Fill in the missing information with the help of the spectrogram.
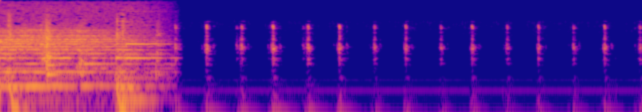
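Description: A burst of loud music cuts off abruptly, followed by a wall clock ticking alone: sharp, evenly spaced clicks at a brisk, steady rhythm, moderately loud against a faint low hum.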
